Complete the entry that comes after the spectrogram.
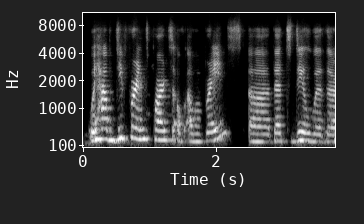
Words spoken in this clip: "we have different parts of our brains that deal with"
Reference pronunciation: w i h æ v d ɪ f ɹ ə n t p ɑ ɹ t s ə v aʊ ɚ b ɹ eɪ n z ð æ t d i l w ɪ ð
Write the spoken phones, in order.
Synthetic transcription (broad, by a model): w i h æ v d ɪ f ɹ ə n t p ɑ ɹ t s ə v aʊ ɚ b ɹ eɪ n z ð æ t d i l w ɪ ð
